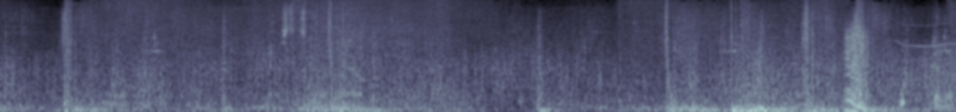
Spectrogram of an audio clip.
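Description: Cannons boom in sharp, heavy blasts.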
